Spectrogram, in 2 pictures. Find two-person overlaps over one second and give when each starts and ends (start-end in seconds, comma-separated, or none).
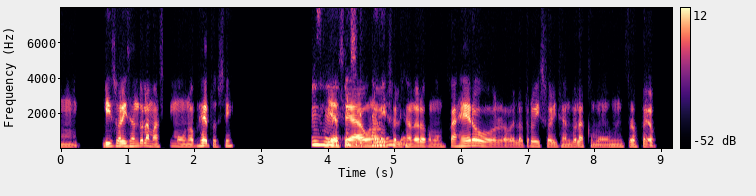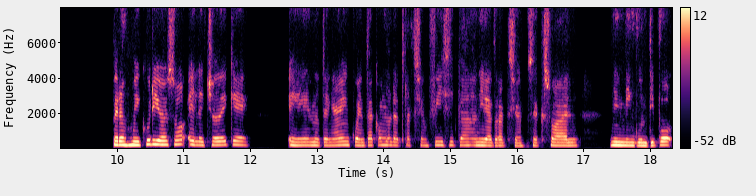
3.9-5.2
